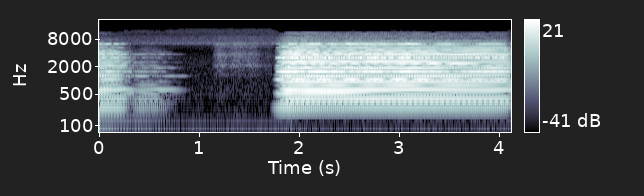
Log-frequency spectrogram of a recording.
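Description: Piano accordion playing two long held chords: the first fades out within the first second, then after a short gap a second chord sounds from just under two seconds in.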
